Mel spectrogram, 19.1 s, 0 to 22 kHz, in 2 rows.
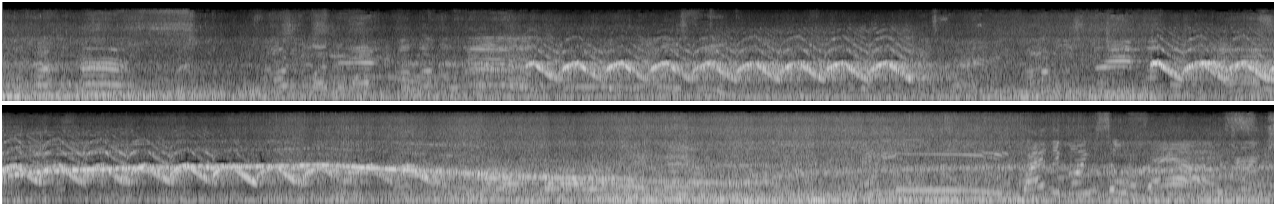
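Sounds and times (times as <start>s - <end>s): siren wailing: 3.8s - 7.1s, 8.5s - 19.0s
siren yelping: 3.8s - 7.1s, 8.6s - 19.0s.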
